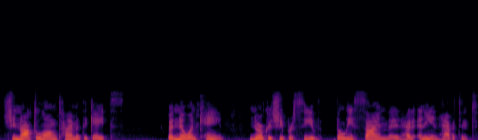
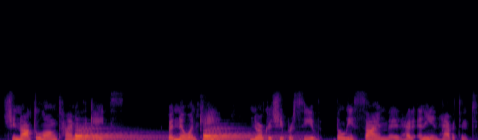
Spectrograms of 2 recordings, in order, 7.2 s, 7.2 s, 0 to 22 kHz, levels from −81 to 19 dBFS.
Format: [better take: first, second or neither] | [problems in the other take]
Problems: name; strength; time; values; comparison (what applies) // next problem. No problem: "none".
first | background sound (Gong); 2 dB above the speech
